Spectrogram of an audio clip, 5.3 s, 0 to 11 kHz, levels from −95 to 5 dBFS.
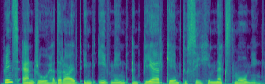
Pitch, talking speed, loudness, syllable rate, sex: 165 Hz, 170 wpm, -18 LUFS, 4.5 syllables/s, female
